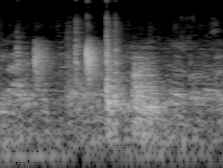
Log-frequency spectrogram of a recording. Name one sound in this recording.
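Billiard balls clack together.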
